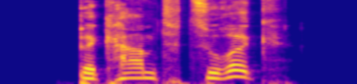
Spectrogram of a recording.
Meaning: second-person plural preterite of zurückbekommen
- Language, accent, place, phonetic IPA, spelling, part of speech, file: German, Germany, Berlin, [bəˌkaːmt t͡suˈʁʏk], bekamt zurück, verb, De-bekamt zurück.ogg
